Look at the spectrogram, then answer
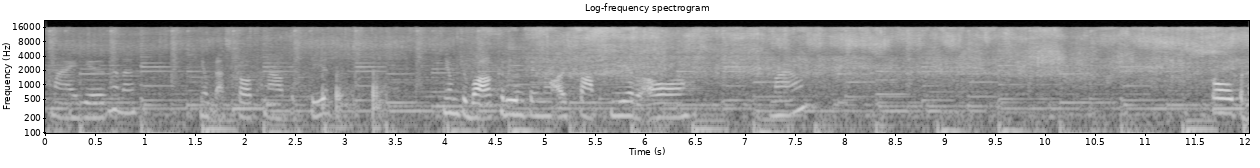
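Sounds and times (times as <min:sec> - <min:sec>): background music with beat: 0:00.0 - 0:04.7
meat sizzling in a pan: 0:00.0 - 0:12.0
wooden spatula stirring: 0:02.8 - 0:12.0.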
